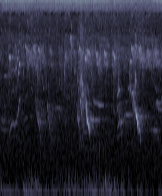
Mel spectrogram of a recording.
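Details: New Zealand's native bellbird (korimako) in forest: rising and falling liquid whistles with two sharp downward slurs, accompanied by low rumbling noise throughout.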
